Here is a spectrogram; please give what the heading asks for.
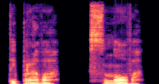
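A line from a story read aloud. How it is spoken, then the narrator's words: Exhaled. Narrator (Russian): выдохнул Редрик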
